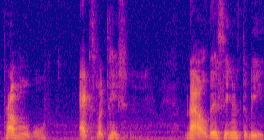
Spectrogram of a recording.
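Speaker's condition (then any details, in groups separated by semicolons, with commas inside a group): Cerebral palsy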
